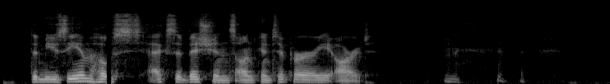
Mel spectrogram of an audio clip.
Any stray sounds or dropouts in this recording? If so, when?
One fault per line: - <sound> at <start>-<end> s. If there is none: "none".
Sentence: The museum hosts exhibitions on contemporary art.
- dropout at 1.1-1.1 s
- laugh at 4.4-5.6 s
